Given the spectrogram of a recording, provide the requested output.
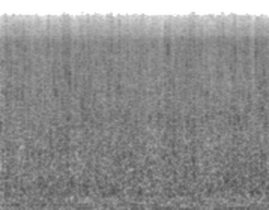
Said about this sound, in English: Especially in Ollantaytambo. Here, water from the river of the same name rushes through town and stone-lined irrigation canals.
